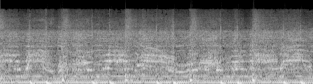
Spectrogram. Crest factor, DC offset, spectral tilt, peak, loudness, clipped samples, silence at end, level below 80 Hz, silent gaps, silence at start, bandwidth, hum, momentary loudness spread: 8 dB; under 0.1%; -4.5 dB/octave; 0 dBFS; -9 LUFS; 0.6%; 0 s; -16 dBFS; none; 0 s; 14.5 kHz; none; 1 LU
